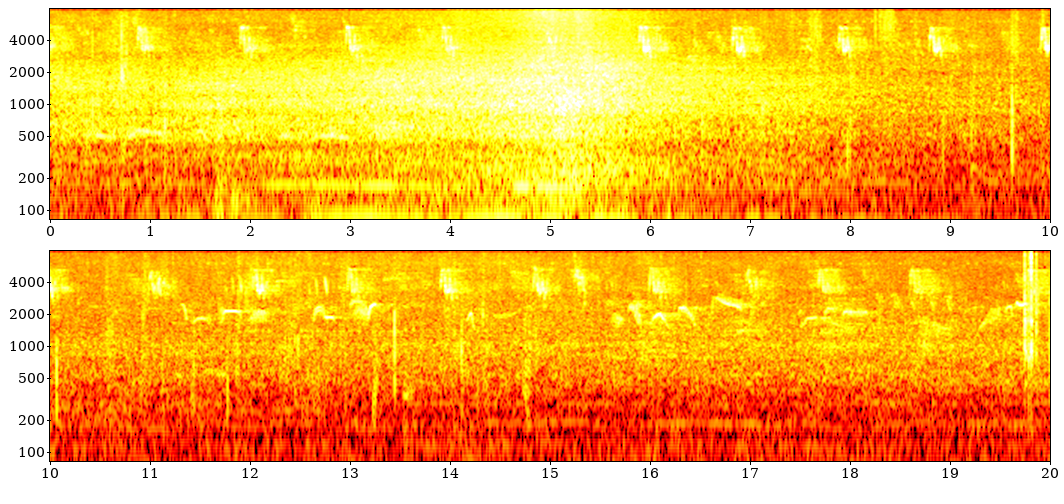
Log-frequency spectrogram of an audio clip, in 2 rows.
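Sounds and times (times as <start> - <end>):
birds chirping: 0.0 - 5.2, 5.8 - 20.0
faint outdoor noise: 0.0 - 20.0
sharp clicks: 19.7 - 20.0.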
